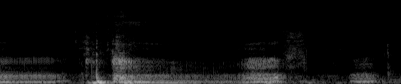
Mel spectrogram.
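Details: Playful Pomsky puppy chewing a rag wash cloth indoors, growling in fun; low, rumbling growls in short pulses, a louder throaty burst near one second, then further guttural growl phrases separated by brief pauses.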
